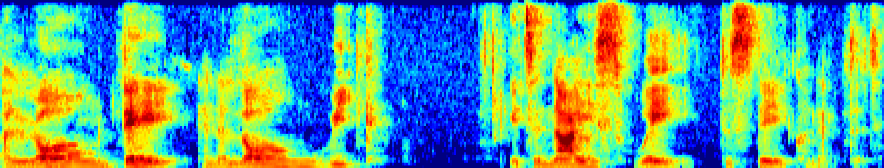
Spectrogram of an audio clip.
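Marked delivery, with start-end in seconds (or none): 0.0-2.8 long, slow, drawn-out, raised delivery. Showing how to say a phrase, with a stretched-out word long. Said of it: "when you say long, you can stretch it out".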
